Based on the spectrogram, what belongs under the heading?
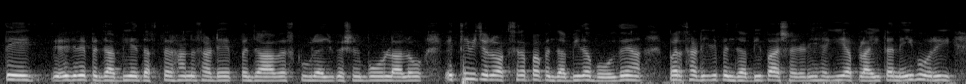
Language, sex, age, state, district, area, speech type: Punjabi, female, 30-45, Punjab, Mohali, urban, spontaneous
